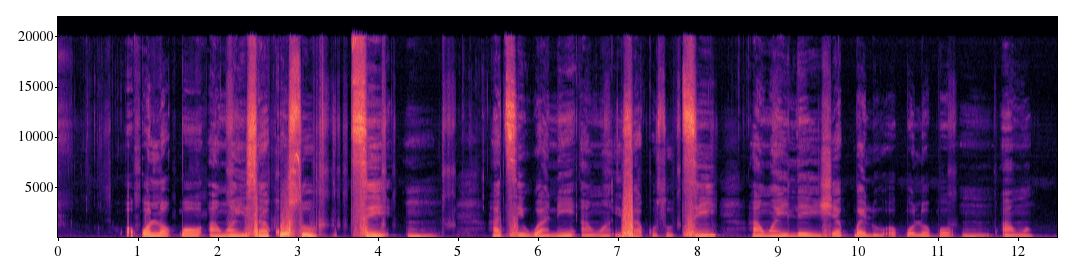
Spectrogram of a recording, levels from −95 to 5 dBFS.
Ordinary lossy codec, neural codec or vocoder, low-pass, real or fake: none; none; none; real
